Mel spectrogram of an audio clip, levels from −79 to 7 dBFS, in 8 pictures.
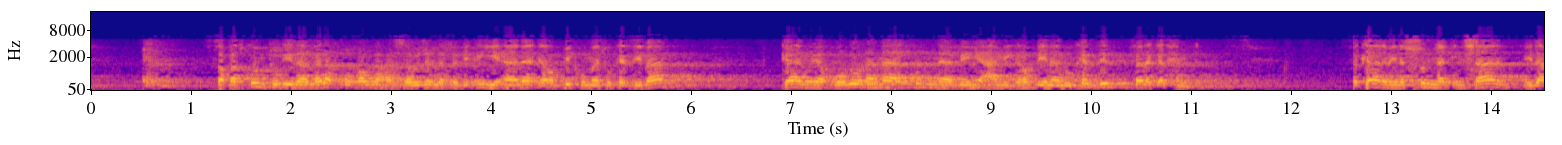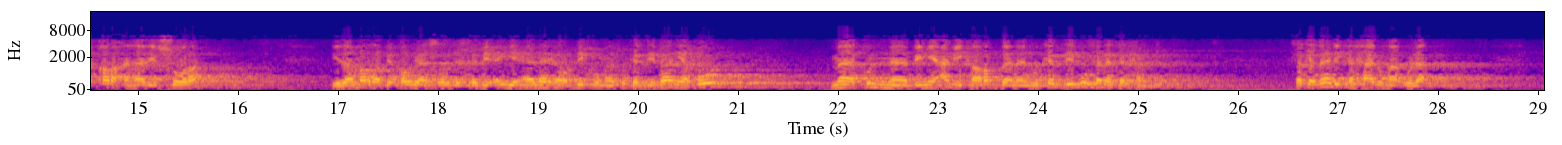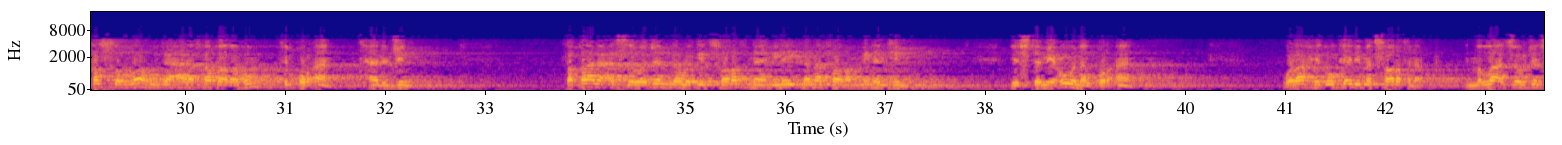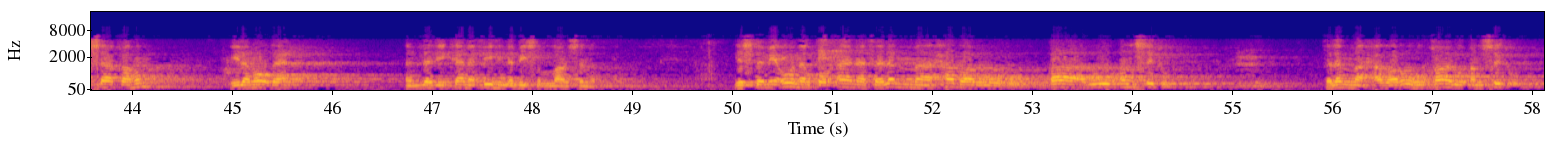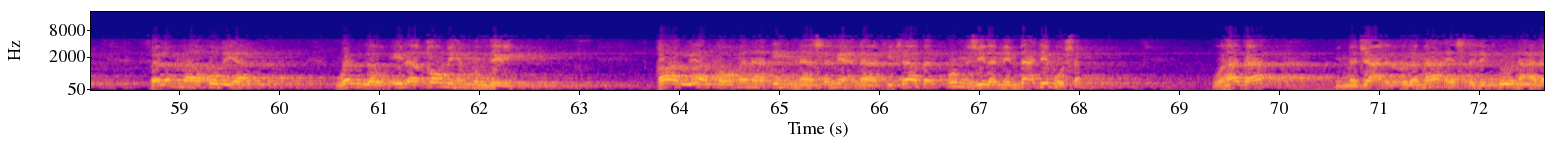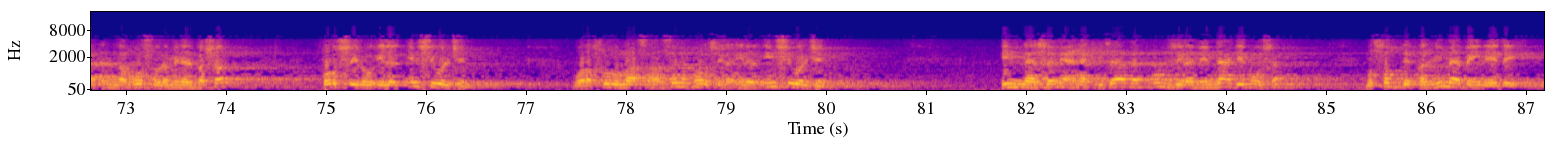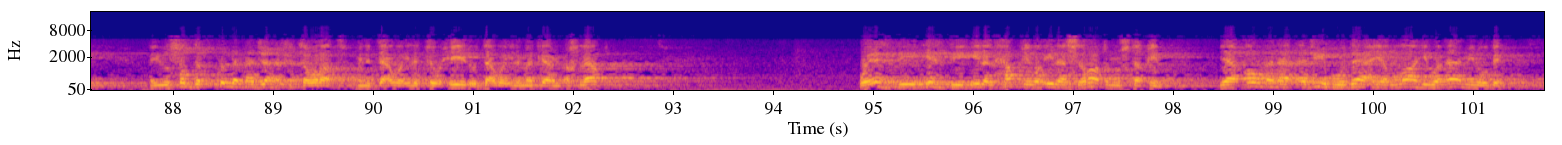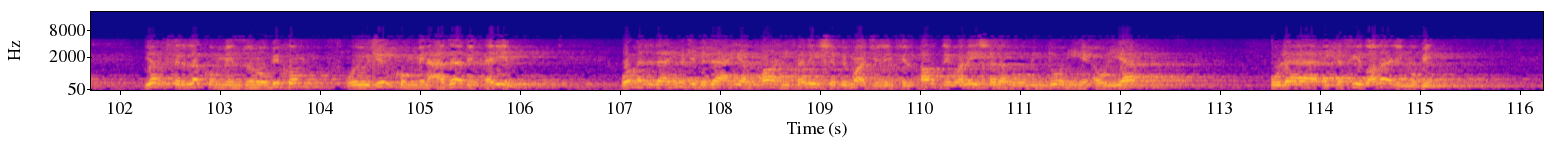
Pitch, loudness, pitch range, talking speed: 155 Hz, -11 LUFS, 140-185 Hz, 105 wpm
